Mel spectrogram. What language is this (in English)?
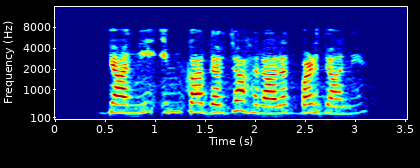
Urdu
